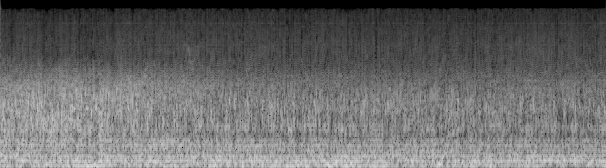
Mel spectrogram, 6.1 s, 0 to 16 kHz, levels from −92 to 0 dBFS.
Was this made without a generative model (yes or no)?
no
